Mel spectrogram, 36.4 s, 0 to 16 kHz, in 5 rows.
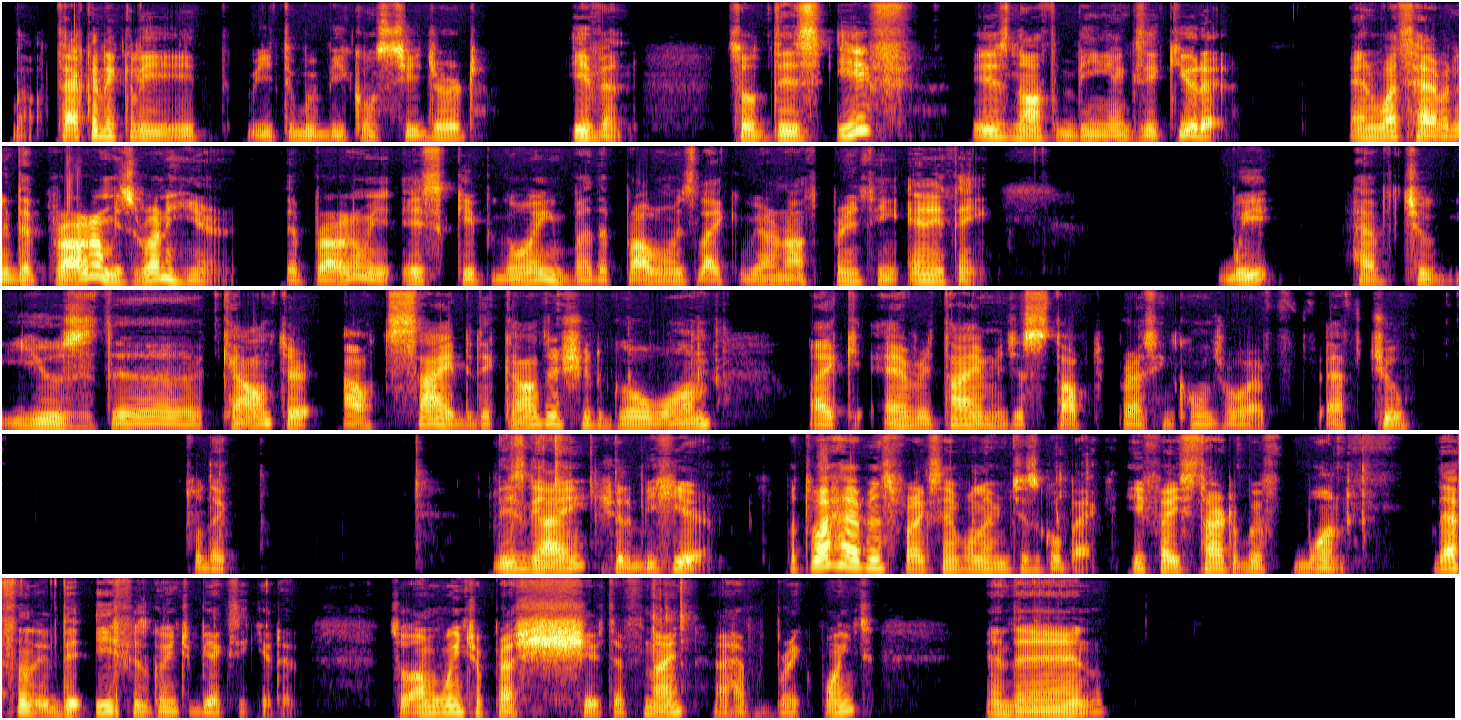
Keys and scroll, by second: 18.0 ctrl+F2, 22.6 ctrl+x, 24.6 ctrl+v, 25.5 ctrl+z, 26.1 ctrl+z, 27.0 ctrl+z, 30.8 ctrl+F8, 32.2 shift+F9.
